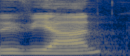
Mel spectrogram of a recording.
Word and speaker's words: Vivian: Ich heiße Vivian mit A. – Ach so, ich habe es auch falsch ausgesprochen.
